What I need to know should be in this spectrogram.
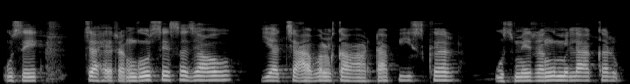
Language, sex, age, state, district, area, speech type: Hindi, female, 45-60, Uttar Pradesh, Lucknow, rural, spontaneous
